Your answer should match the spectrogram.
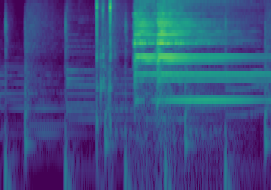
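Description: Subscribe-button animation sound effects over background music with a steady beat: a quick click, then about a second in a bright notification-bell ding that rings out and slowly fades.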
